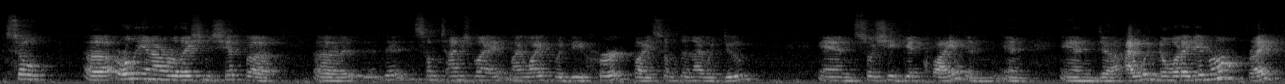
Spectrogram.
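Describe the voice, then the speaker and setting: High-voiced man in an echoey hall. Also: a little slow, far from the mic, a little hiss or hum. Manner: storytelling, animated and repetitive, with restarts. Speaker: men's coach. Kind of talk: church coaching talk to men.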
